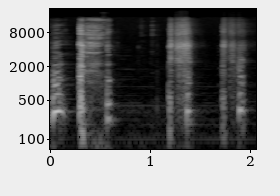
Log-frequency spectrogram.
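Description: Three short, deliberate dry coughs from an adult, made on purpose rather than as a symptom.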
